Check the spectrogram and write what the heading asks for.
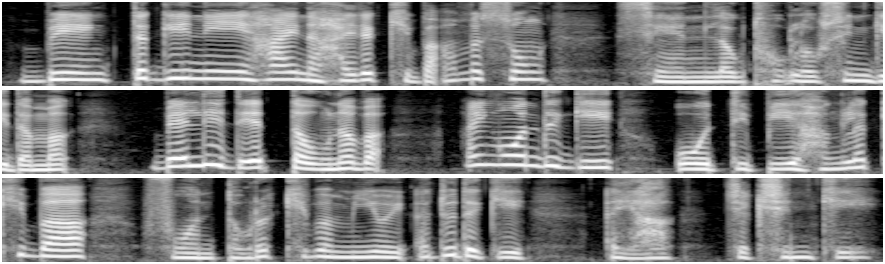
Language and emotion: Manipuri, fearful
